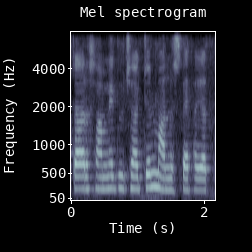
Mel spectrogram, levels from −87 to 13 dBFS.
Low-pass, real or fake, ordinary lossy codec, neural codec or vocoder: 7.2 kHz; fake; none; codec, 16 kHz, 2 kbps, X-Codec, WavLM features, trained on Multilingual LibriSpeech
